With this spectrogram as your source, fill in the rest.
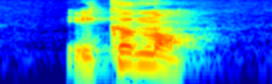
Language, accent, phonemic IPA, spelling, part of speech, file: French, France, /e kɔ.mɑ̃/, et comment, interjection, LL-Q150 (fra)-et comment.wav
- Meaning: 1. and how! 2. yes please! do I ever!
